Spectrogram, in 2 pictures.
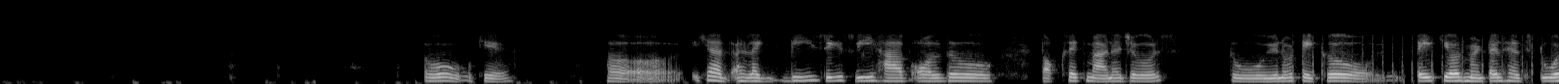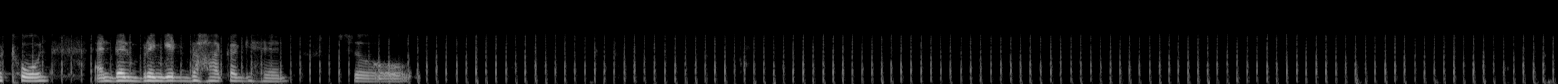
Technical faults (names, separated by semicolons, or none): Opus voice compression; train of clicks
